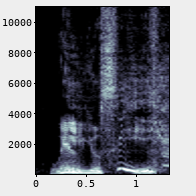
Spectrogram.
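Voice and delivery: goofy, silly cartoonish character voice. Retelling how another person read a line, Jar Jar voice. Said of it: "read it like Jar Jar".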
